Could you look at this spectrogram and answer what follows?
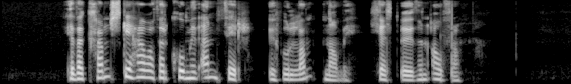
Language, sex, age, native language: Icelandic, female, 30-39, Icelandic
